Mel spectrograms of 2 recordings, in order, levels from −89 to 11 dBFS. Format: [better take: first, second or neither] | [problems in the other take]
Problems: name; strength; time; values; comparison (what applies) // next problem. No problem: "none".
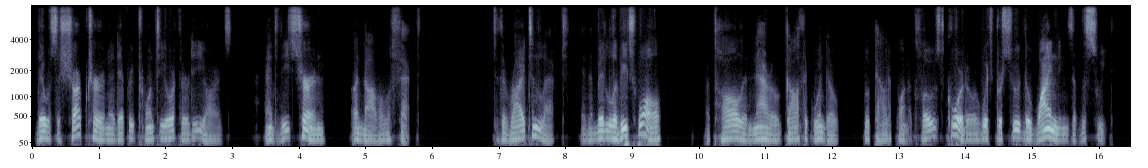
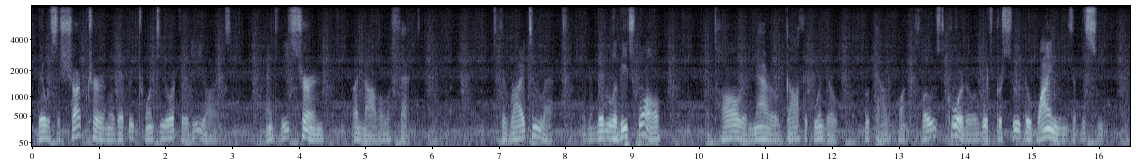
first | background sound (Engine); 13 dB below the speech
